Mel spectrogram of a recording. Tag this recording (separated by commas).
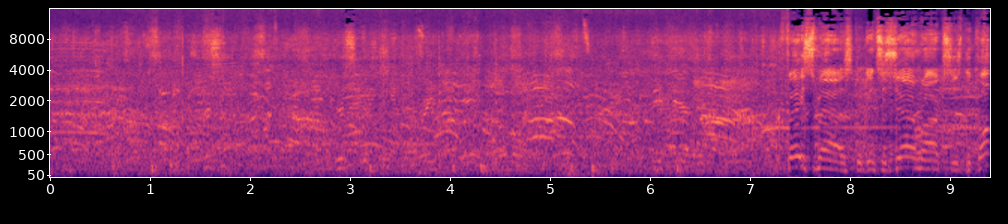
Speech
